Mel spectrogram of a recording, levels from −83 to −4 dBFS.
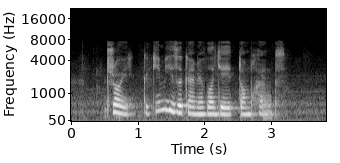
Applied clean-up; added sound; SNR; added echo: none; none; none; none.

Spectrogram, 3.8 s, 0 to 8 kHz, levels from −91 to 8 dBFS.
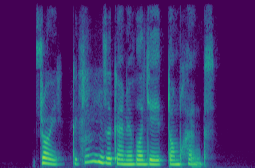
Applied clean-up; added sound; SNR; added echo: neural mask model DeepFilterNet 3.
